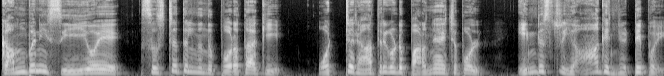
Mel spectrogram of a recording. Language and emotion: Malayalam, surprised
